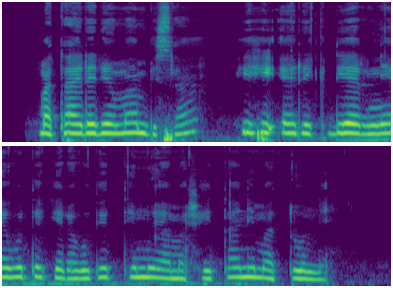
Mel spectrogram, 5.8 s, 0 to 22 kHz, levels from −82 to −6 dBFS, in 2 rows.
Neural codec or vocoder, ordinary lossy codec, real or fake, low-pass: vocoder, 44.1 kHz, 128 mel bands every 512 samples, BigVGAN v2; none; fake; none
